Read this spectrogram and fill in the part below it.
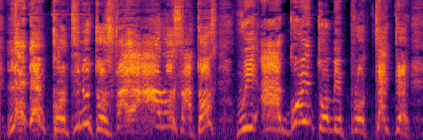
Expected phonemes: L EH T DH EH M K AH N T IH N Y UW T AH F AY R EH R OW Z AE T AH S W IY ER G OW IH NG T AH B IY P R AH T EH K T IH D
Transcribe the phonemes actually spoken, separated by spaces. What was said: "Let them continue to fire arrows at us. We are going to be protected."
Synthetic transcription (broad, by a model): L EH T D EH M K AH N T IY N Y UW T AH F AY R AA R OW S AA T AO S W IY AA G OW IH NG T AH B IY P R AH T EH K T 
